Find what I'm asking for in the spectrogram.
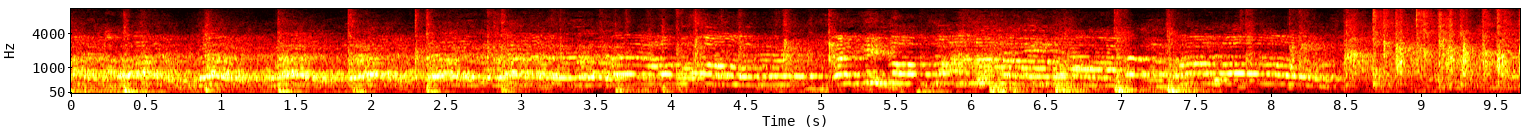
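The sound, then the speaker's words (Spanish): Football team celebrating wildly in the locker room right after a match: loud overlapping shouts and chanting voices over steady rhythmic clapping, continuous throughout. “esto es el sonido de vuestro vestuario nada más acabar el partido, una auténtica locura.”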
